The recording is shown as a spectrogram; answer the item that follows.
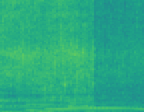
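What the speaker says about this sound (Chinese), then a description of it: "锅里先加入少许油，把提前剁好的肉末放进来煸香" Pre-chopped minced pork stir-fries in a little oil, giving a loud bright sizzle that drops abruptly in level near the end, with a faint ringing tone underneath.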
